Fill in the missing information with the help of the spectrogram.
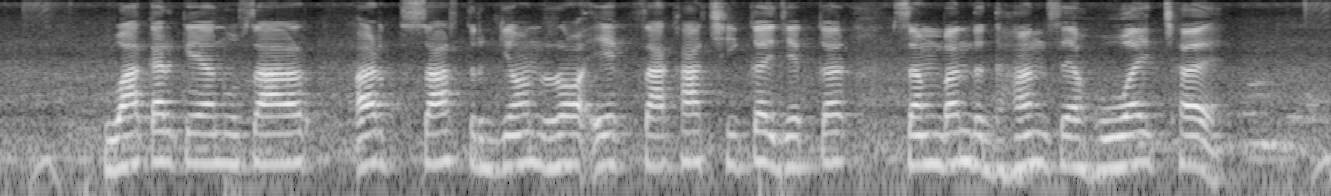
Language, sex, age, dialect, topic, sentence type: Maithili, male, 18-24, Angika, banking, statement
